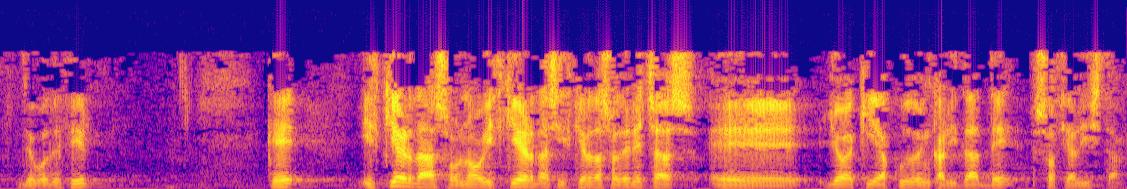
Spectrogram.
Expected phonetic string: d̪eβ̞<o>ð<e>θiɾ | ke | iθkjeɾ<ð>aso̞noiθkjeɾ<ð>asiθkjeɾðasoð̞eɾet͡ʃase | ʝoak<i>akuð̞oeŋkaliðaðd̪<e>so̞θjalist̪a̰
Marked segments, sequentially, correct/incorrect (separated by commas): correct, correct, correct, correct, correct, correct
